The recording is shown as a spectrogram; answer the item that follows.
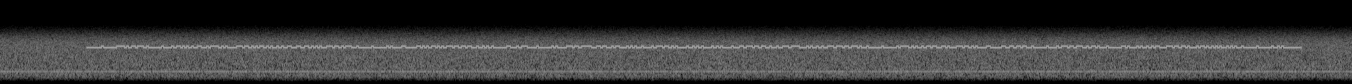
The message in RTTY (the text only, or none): KRWEX SFWIY ZXVRR LJCMX TLBYK XJKXU PAOFA HEFLG XVILK NGGFB GDYYJ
